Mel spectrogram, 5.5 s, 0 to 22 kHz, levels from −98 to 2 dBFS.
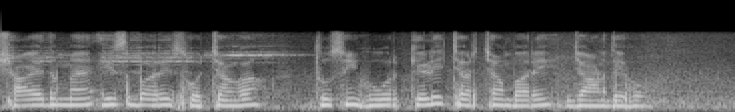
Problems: none marked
